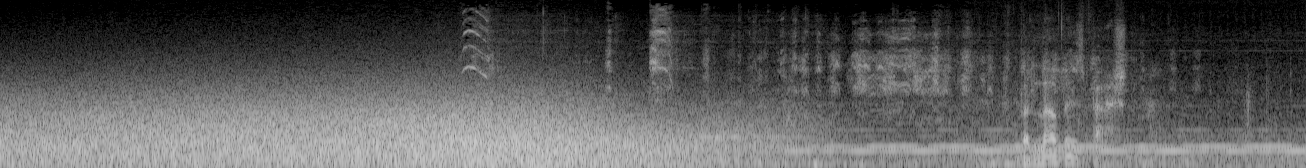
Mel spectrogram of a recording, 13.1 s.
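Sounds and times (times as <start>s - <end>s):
low rushing noise: 0.0s - 8.8s
bird calls: 6.0s - 12.2s.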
